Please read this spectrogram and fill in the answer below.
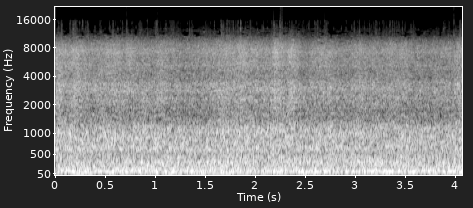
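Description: A passenger train running over a steel truss bridge, heard at an open carriage window: loud, steady running noise.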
